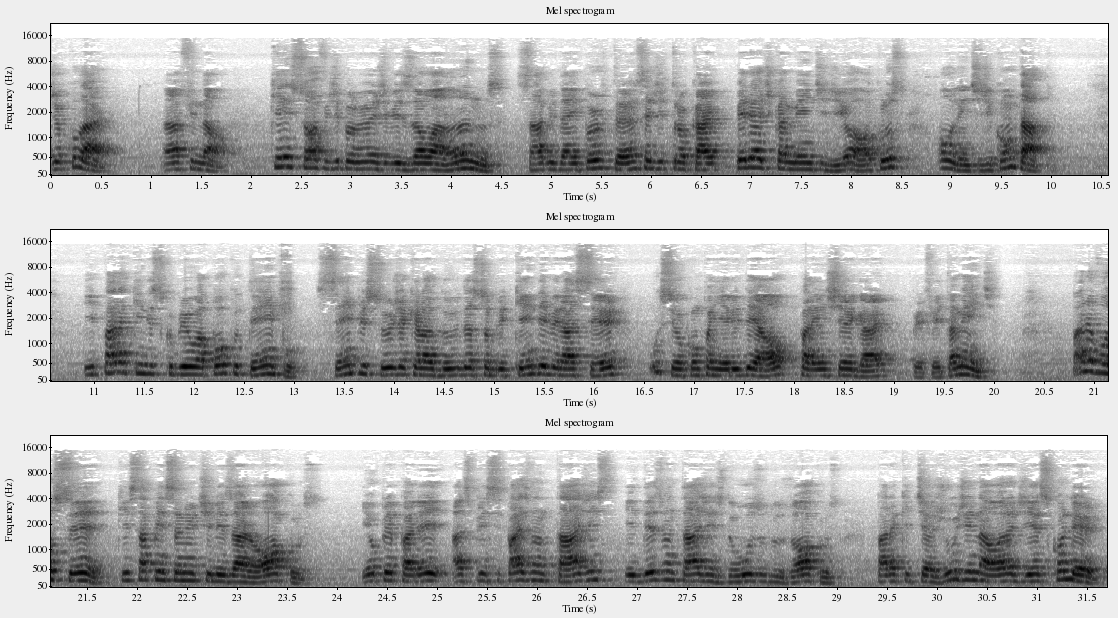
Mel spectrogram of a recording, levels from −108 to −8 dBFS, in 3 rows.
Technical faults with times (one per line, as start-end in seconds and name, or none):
none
